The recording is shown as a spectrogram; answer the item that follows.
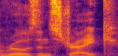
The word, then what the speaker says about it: Rozenstruik: Jairzinho Rozenstruik, I actually know for a fact to pronounce that last name right, so boom, kudos to me.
